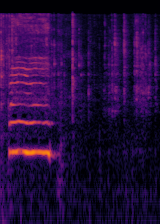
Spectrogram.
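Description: A single steady, beep-like tone lasting about half a second at the start, then faint clicks.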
